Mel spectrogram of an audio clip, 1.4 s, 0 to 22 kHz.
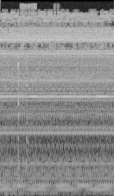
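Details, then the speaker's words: Tesla Model Y, parked in the garage 24 hours with AC off and no battery cooling: a constant low hum with a thin steady whine starts when the door opens. It comes from a small motor or pump under the front trunk, left side under the big vent, not the heat pump; source unconfirmed. "it sounds like a motor of some sword or a pump or something i have no idea so that's the part that makes this noise"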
